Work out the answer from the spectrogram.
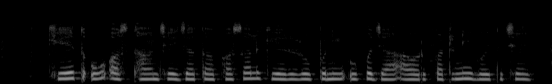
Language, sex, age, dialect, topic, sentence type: Maithili, female, 31-35, Bajjika, agriculture, statement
